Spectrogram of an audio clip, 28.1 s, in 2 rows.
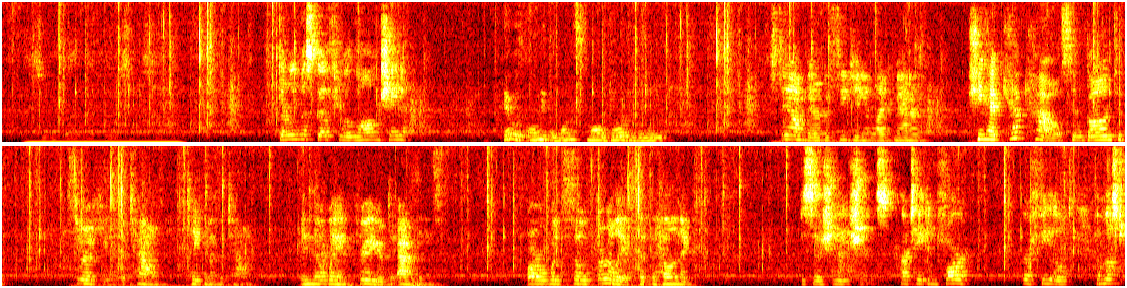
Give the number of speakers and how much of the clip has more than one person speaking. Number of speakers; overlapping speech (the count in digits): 5, no overlap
